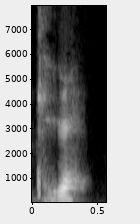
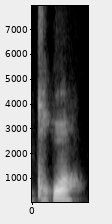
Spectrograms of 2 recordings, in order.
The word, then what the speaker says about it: croit: La prononciation du verbe croire, il croit au pluriel. Vous vous ne prononcez pas la fin. Oui. Je crois, tu crois, il croit.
